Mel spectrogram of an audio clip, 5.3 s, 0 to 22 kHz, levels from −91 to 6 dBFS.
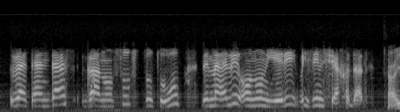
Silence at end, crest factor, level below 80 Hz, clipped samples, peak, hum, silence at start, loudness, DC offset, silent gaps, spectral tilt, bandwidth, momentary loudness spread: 0 s; 20 dB; -68 dBFS; under 0.1%; -8 dBFS; none; 0.15 s; -29 LUFS; under 0.1%; none; -4 dB/octave; 13 kHz; 10 LU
